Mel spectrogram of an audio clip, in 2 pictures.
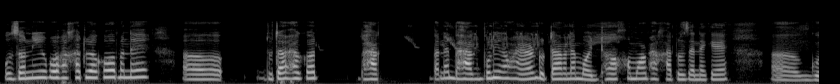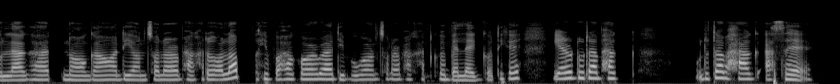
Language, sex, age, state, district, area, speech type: Assamese, female, 18-30, Assam, Dibrugarh, rural, spontaneous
